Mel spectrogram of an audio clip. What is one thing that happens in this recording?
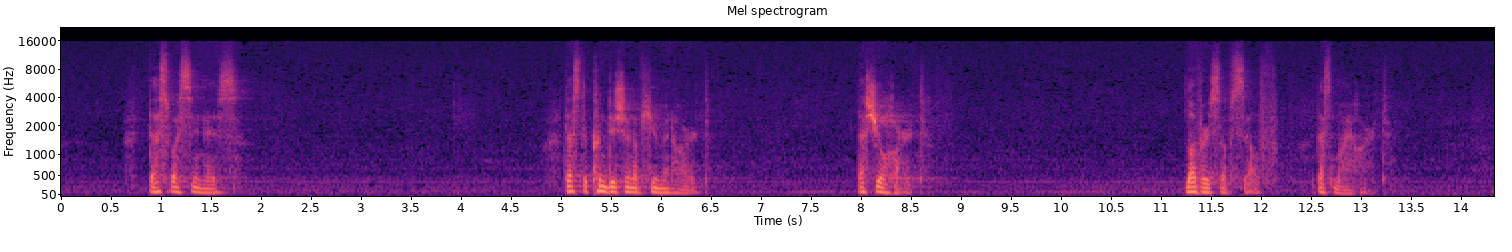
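A middle-aged man speaks with animation in short bursts through a microphone, with pauses between phrases.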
